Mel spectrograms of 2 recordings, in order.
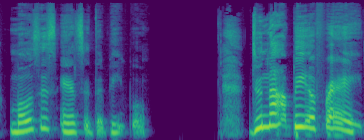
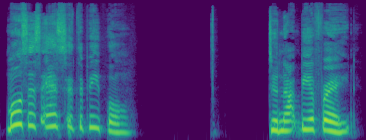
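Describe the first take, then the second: First: Said in the usual way. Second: Odd voice. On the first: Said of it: "I'm gonna bring that one down". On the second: Real, not acted. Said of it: "I don't know why I did that with my voice".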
